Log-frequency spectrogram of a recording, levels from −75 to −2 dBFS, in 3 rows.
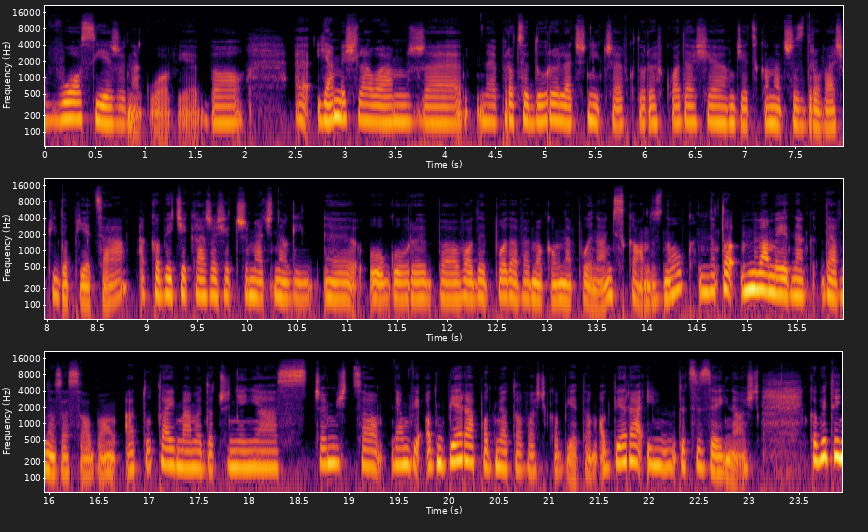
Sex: female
